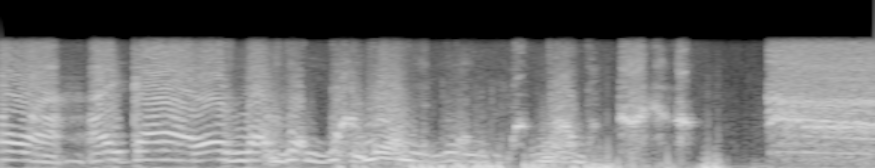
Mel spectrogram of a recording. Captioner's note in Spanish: se ahoga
